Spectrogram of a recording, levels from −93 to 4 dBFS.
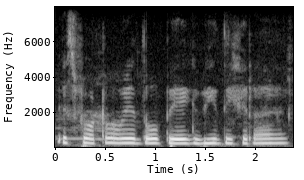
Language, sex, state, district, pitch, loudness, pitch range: Hindi, female, Jharkhand, Deoghar, 245 Hz, -13 LUFS, 245-255 Hz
